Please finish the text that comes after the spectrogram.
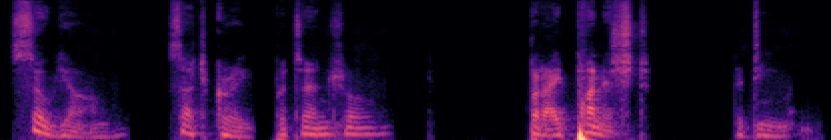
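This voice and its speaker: An actor playing a cold, mocking villain sorcerer in an audio drama, theatrical and smug. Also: male voice, mid-range voice, lively intonation, takes it slowly, a little mellow, slightly rough, full character voice. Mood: smug mockery. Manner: smug, mock-regretful, theatrical.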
